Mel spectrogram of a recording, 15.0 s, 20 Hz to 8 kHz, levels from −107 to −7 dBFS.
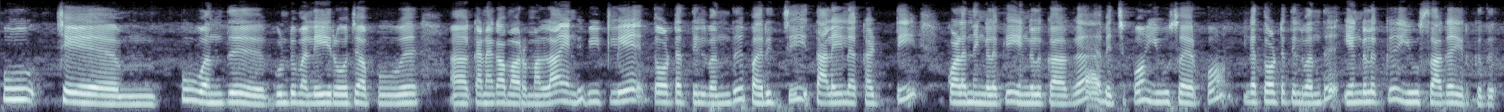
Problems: none marked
